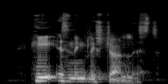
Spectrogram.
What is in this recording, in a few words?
Voice Acting, es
